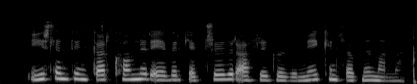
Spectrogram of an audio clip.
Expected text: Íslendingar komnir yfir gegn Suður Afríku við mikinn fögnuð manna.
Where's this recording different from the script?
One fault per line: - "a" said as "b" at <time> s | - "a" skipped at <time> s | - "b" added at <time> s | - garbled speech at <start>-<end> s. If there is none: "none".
none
